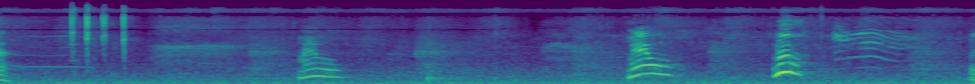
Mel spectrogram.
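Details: Cat calling indoors with repeated loud meows, each a rising then falling whine with rich overtones, roughly one every one to two seconds in the second half, plus a faint higher mewing and clicking noises at the start.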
